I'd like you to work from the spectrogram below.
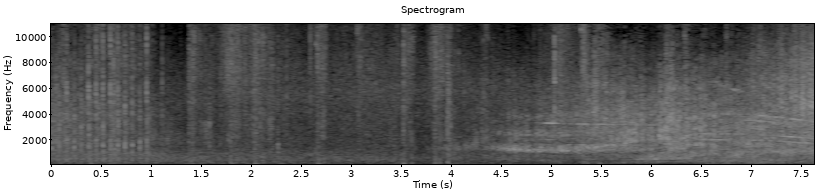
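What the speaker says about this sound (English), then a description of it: "Recon drones flying in for another pass." Recon drones in a shooter video game make a whooshing aircraft-like roar that swells in and holds overhead, following a stretch of rapid gunfire and clattering action.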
